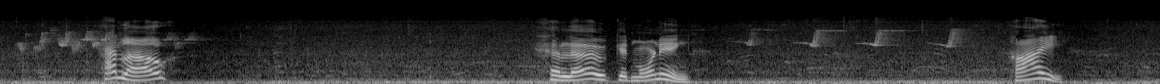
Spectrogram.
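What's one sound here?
A parrot squawks loudly and harshly, again and again.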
